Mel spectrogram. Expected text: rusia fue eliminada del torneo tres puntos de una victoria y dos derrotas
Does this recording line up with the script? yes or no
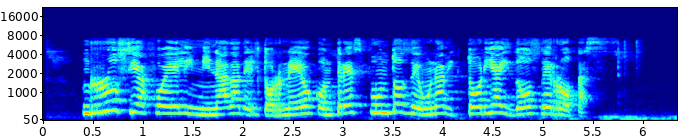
no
